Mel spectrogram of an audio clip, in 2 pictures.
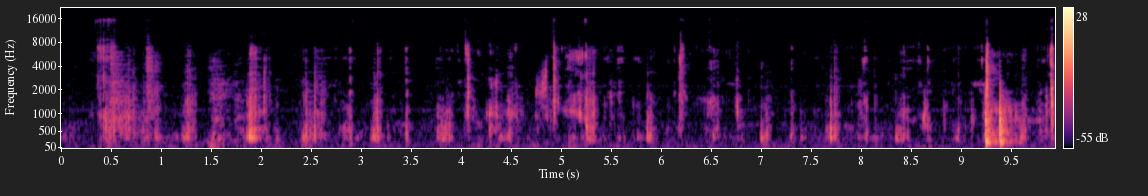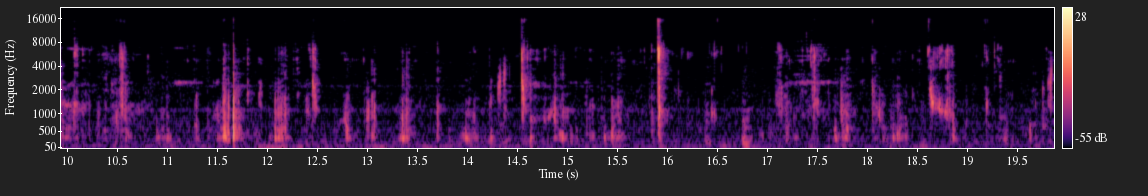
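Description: Close-miked chewing and crunching of crispy deep-fried chicken feet: irregular crisp crackles and wet mouth sounds, with the loudest crunch about nine seconds in.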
